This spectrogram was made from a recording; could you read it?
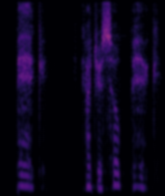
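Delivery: small little voice. Quoting the listener's sister finishing a sentence: small little voice. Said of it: "in her small little voice".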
